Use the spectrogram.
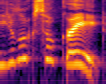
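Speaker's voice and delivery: high, drawn-out retold compliment; acted-out delighted praise; happy and delighted. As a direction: gush admiringly at an old friend. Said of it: "happy and delighted".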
